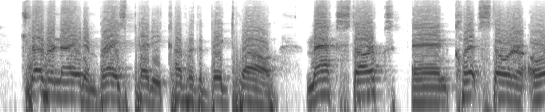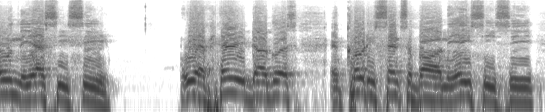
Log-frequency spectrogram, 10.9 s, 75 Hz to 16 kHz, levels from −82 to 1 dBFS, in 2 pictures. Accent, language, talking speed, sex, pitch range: American, English, 150 wpm, male, 120-145 Hz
